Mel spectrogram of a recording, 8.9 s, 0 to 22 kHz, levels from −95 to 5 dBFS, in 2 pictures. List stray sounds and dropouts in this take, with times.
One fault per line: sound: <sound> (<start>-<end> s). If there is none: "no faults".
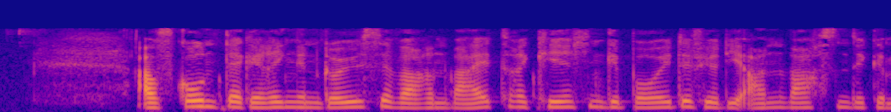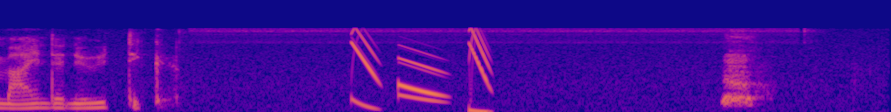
sound: chirp (6.2-6.9 s)
sound: bark (8.1-8.4 s)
